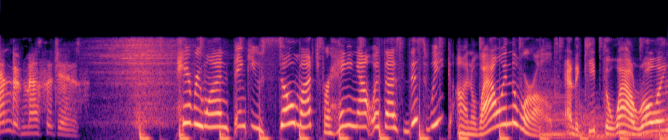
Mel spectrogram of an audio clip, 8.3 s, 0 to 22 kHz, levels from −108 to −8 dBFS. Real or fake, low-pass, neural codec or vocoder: real; 7.2 kHz; none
